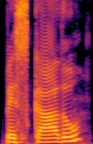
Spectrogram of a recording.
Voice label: "pescado", Spanish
